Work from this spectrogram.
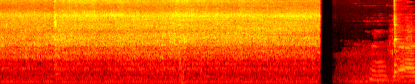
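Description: Red chili pepper fries in hot oil for igado, a loud continuous close-up sizzle that cuts off abruptly near the end, followed by brief clatter and stirring sounds.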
